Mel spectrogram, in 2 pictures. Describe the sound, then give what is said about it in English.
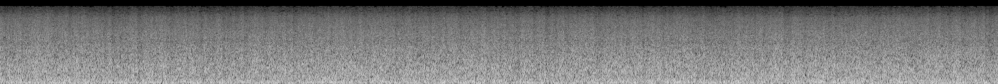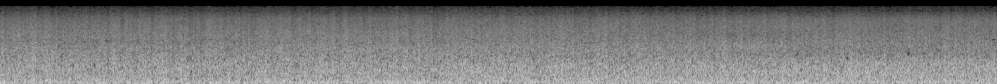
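A waterfall in Patterson State Park, Wisconsin, roars with a steady, dense rush of water, loud and unbroken across the full range from deep rumble to bright hiss, with no voices. “I'll just let the waterfall take on from here.”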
